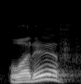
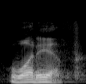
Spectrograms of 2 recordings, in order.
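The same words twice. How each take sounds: First: It is said in an open, curious tone. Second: It is said in a suspicious, distrustful tone. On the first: The speaker is open to new possibilities. The speaker calls it right. "That's an open mind" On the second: The speaker doubts and questions everything. The speaker calls it wrong. "It's paranoia"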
